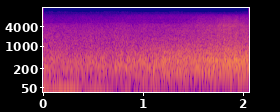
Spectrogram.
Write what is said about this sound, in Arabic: لكن الطقس الآن يتغير إلى الأسوأ. اشتدت الرياح واضطرب البحر كثيرا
